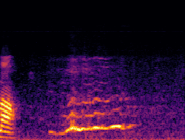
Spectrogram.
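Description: A short wordless vocal sound from a person, rising in pitch and then held for about a second, coming right after a spoken word trails off.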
